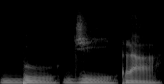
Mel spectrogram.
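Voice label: "bujira", concatenated syllables; Affixing experiment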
